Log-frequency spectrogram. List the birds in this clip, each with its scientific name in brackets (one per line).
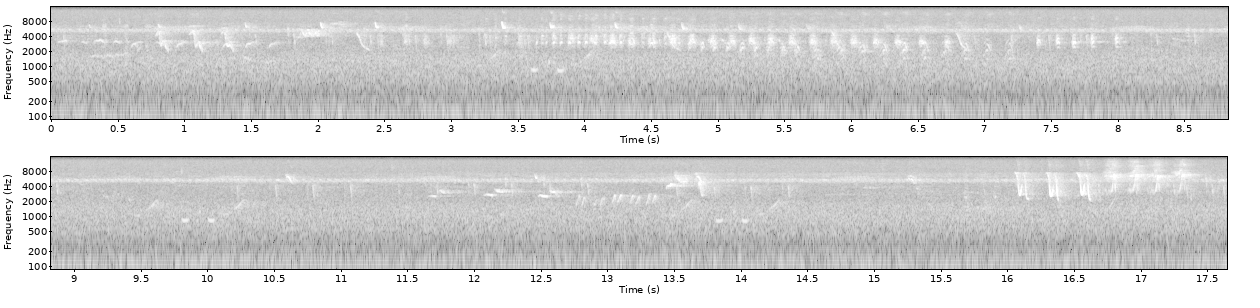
Northern Brownbul (Phyllastrephus strepitans)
